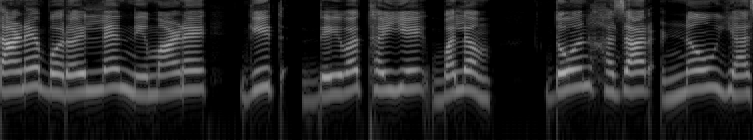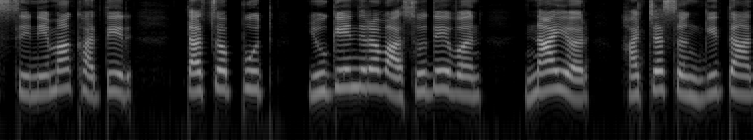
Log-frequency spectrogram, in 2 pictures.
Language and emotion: Goan Konkani, neutral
